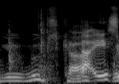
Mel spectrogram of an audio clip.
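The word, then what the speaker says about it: Moochka: were little your granddad used to call you mooshka that is right a little cow baby and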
